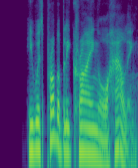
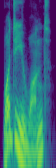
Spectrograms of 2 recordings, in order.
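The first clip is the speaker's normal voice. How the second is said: nasty. A narrator's reading. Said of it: "Courage spat rather nastily".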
